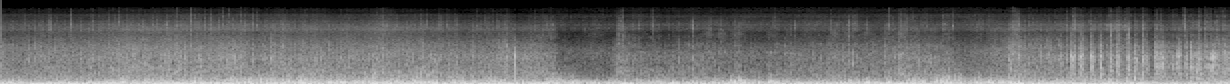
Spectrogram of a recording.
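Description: Wind buffeting the microphone of a mountain bike's on-board camera during a fast downhill run, with the tyres rolling and crunching over gravel and dirt. From about ten seconds in, a dense rapid rattling as the bike runs over rough, stony ground.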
